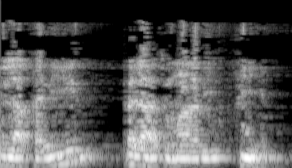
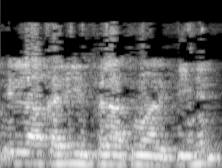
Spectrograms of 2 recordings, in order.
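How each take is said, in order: First: The reciter pauses after قليل before continuing. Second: The phrase runs on without a pause after قليل. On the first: "ولكن الأفضل الأولى أن نقف على قليل" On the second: "يصح أن نقول إلا قليل فلا تمار فيهم"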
